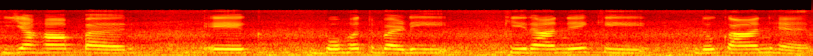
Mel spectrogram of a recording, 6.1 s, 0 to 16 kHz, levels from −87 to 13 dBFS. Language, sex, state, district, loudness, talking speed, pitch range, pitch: Hindi, female, Haryana, Jhajjar, -16 LUFS, 90 wpm, 235-255 Hz, 245 Hz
